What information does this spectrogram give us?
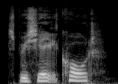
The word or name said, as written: specialkort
